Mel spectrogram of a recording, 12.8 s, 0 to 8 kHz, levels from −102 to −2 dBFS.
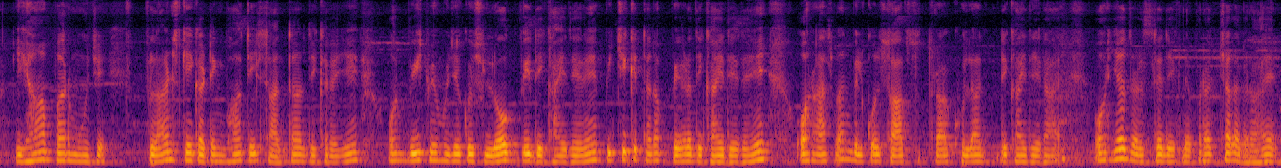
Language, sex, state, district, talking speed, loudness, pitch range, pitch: Hindi, male, Bihar, Lakhisarai, 240 wpm, -29 LUFS, 115-135 Hz, 125 Hz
